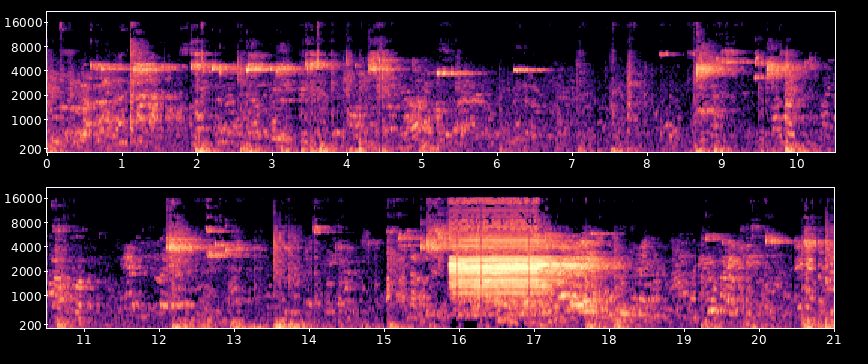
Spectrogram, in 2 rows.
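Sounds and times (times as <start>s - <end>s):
sneaker squeaks: 0.6s - 11.0s, 11.9s - 18.3s, 19.2s - 21.0s
scoreboard buzzer: 15.9s - 17.5s.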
